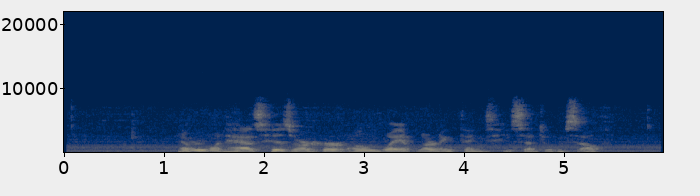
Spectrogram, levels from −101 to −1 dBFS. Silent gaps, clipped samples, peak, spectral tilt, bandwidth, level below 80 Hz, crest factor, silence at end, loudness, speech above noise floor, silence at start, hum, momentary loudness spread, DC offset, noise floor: none; under 0.1%; -32 dBFS; -5.5 dB/octave; 8.8 kHz; -76 dBFS; 18 dB; 0.05 s; -51 LUFS; 22 dB; 0.05 s; none; 10 LU; under 0.1%; -72 dBFS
